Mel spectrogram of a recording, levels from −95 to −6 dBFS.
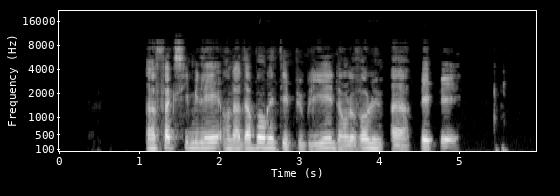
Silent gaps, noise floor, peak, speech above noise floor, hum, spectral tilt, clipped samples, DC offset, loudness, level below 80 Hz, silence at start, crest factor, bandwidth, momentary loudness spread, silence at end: none; -52 dBFS; -4 dBFS; 29 dB; none; -6 dB/octave; under 0.1%; under 0.1%; -23 LUFS; -58 dBFS; 1.1 s; 20 dB; 9.4 kHz; 8 LU; 0.95 s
